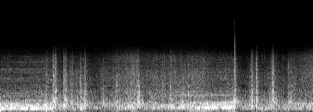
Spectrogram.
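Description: Aerial firework shells bursting in a run of sharp bangs and crackles, the loudest about three and a half seconds in. A steady low drone runs underneath.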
